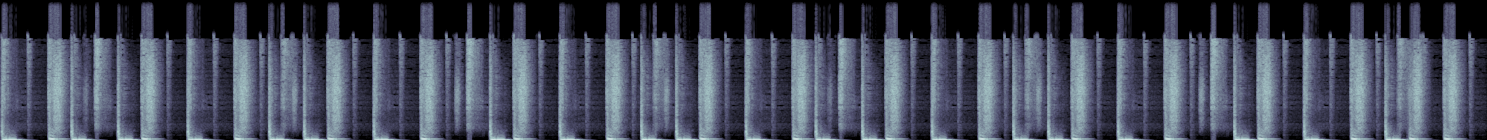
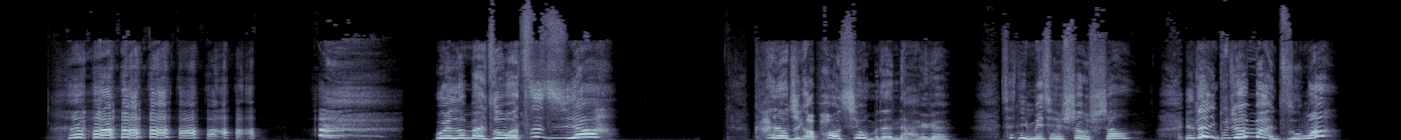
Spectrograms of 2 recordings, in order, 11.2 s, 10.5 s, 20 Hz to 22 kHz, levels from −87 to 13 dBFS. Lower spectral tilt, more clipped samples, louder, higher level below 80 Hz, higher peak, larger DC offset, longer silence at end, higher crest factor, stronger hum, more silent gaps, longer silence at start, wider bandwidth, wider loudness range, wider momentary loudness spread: first, -4 dB/octave vs -1 dB/octave; first, 2% vs under 0.1%; first, -8 LUFS vs -18 LUFS; first, -16 dBFS vs -60 dBFS; about the same, 0 dBFS vs -2 dBFS; neither; second, 0.2 s vs 0.55 s; second, 8 dB vs 18 dB; neither; second, none vs 3.06-3.22 s, 5.31-5.41 s; second, 0 s vs 0.45 s; about the same, over 20 kHz vs over 20 kHz; about the same, 1 LU vs 3 LU; second, 3 LU vs 15 LU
